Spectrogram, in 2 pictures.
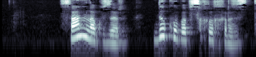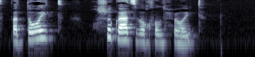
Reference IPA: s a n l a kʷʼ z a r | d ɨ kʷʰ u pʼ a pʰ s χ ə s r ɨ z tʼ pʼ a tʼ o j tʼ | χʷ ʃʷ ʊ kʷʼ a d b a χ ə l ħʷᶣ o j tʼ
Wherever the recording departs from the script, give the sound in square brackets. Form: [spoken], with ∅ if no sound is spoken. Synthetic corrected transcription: s a n l a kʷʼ z a r | d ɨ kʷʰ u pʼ a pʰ s χ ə [χ] r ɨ z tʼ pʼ a tʼ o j tʼ | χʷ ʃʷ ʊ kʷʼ a [d͡z] b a χ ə l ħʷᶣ o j tʼ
